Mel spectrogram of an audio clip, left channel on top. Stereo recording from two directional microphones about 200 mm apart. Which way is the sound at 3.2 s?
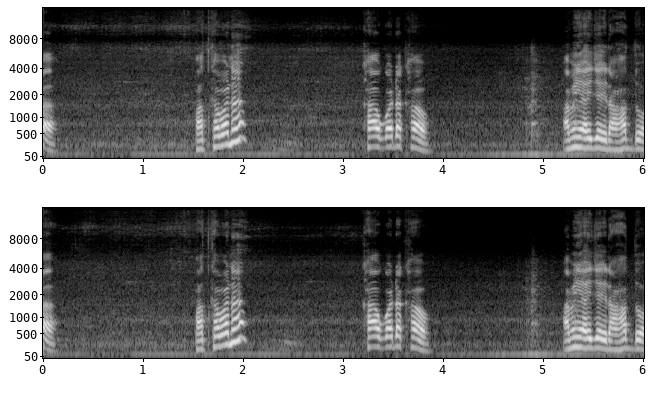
Centre (ahead or behind).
